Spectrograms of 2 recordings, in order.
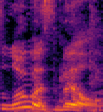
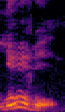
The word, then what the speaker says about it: Lewisville: say Louisville because it's it's the same general pronunciation as the other Lewis.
